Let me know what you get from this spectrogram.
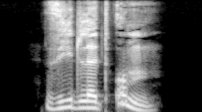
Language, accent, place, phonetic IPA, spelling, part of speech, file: German, Germany, Berlin, [ˌziːdlət ˈʊm], siedlet um, verb, De-siedlet um.ogg
- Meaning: second-person plural subjunctive I of umsiedeln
